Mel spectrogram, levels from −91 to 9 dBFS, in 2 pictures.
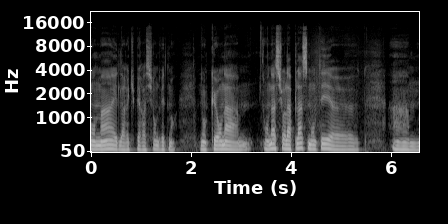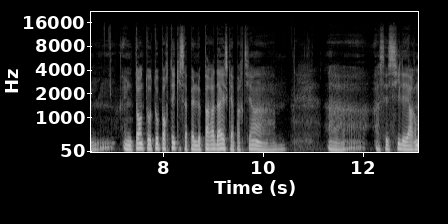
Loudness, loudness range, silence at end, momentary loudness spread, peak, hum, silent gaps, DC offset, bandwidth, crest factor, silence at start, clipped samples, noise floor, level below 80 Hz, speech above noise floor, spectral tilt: -25 LUFS; 5 LU; 0 s; 15 LU; -4 dBFS; none; none; under 0.1%; 14.5 kHz; 20 dB; 0 s; under 0.1%; -53 dBFS; -56 dBFS; 29 dB; -6 dB/octave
